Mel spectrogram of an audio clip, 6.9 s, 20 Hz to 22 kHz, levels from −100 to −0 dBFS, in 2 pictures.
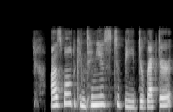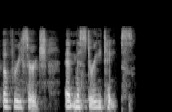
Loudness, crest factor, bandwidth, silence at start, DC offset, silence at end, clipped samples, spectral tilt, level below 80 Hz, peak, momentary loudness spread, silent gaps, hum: -19 LUFS; 18 dB; 7.8 kHz; 1 s; under 0.1%; 0.8 s; under 0.1%; -4.5 dB/octave; -64 dBFS; -2 dBFS; 14 LU; 4.69-4.74 s; none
